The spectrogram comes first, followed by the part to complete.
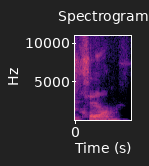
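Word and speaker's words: corymb: parts of this but this is a quorum c o r y m should be ending like that but we've got a silent b at the end of it why because we can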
